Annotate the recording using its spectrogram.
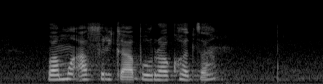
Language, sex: Tswana, female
